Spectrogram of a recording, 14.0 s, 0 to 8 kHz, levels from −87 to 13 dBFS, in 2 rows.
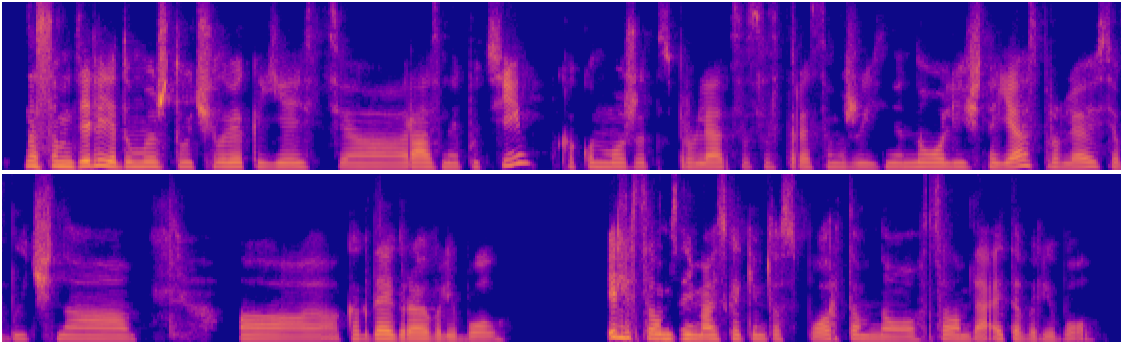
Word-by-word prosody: На 230 - +6
самом 225 -1 +5
деле, 240 +3 +7
я 225 - +8
думаю, 210 +1 +1
что 205 - +8
у - - -2
человека 200 0 0
есть, 190 0 -5
а, 180 0 -3
разные 185 -1 +1
пути, 270 - -1
как 205 0 -11
он 200 - -3
может 195 0 -4
справляться 185 -1 -3
со 190 +1 -9
стрессом 185 0 -7
в 180 - -8
жизни, 185 +1 -5
но 195 +1 -1
лично 190 +1 -2
я 205 +7 +4
справляюсь 200 -2 -3
обычно, 180 -1 -2 0.6
а, 175 -2 -2
когда 190 0 +3
играю 180 -1 +2
в - - -12
волейбол 165 -2 -5 0.6
или 260 -2 +9
в - - -5
целом 210 -2 +4
занимаюсь 185 -3 +2
каким-то 185 -2 -4
спортом, 185 0 -3
но 165 -1 -3
в 160 - -18
целом, 180 -1 -2
да, - - -1
это 190 -1 -3
волейбол. 170 -1 -9
185 Hz, 180 wpm, -24 LUFS, 180-200 Hz, 0.6 s, или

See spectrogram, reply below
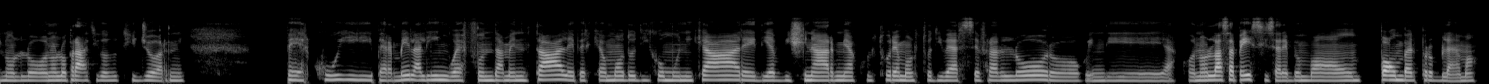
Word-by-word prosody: non 185 -1 -2
lo 180 -1 -1
non 185 - +1
lo 190 - +2
pratico 190 -1 0
tutti 190 +1 -9
i - - -8
giorni. 180 0 -3 1.0
Per 195 -2 -1
cui 215 -2 -2
per 185 -1 -3
me 205 +4 +2
la 200 -2 +2
lingua 200 -1 +2
è - - -1
fondamentale 195 +3 +2
perché 190 0 -6
è - - -1
un 190 - 0
modo 195 0 0
di 190 -1 -6
comunicare, 195 +1 +2
di 185 +1 -3
avvicinarmi 190 +1 +2
a 185 - -2
culture 195 +1 -3
molto 185 0 -2
diverse 185 0 -2
fra 190 +2 -1
loro, 195 -2 0
quindi, 170 -1 -6
ecco, 175 +2 -8
non 185 +2 +2
la 200 0 +7
sapessi 210 +1 +2
sarebbe 175 0 -2
un 185 - -1
bo 185 - -1
un 180 +1 0 0.2
po' 210 -1 +7
un 205 - +4
bel 190 -1 +1
problema. 175 -2 -3
190 Hz, 175 wpm, -26 LUFS, 180-200 Hz, 1.0 s, la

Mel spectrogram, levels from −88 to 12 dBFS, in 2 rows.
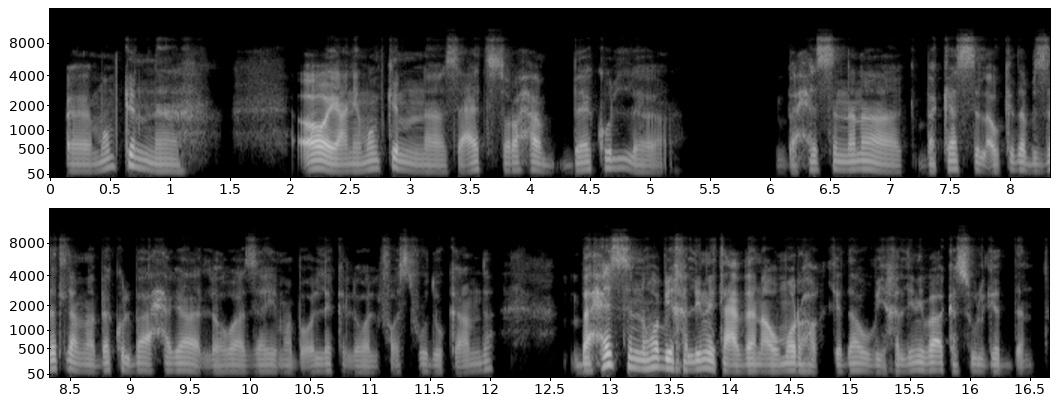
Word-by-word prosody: آآ، 100 0 -1
ممكن 140 - -2 1.2
آه، 140 +1 +10
يعني 100 0 +5
ممكن 115 - -3
ساعات - - -1
الصراحة 110 -3 -1
باكُل، 120 - -5 1.0
باحِس 120 +8 -2
إن 120 -1 -3
أنا 115 -7 +1
ك 95 - -25
باكسل 125 +2 -1
أو 95 - +1
كده، 125 +4 -3
بالذات 115 +7 -2
لمّا 105 -6 0
باكُل 110 +1 -5
بقى 110 0 -1
حاجة، 110 -1 -1
اللي 95 0 -8
هو 95 +1 -4
زي 95 +1 -7
ما 95 0 -10
باقول 95 +3 -7
لِك، 110 - -8
اللي 90 +1 -10
هو 90 0 -5
الfast 85 - -7
food 100 -2 -10
والكلام 95 +2 -6
ده، 130 +3 -11 0.6
باحِس 190 -1 +6
إنه 145 -2 +1
هو - - +6
بيخلِّيني 135 -2 +3
تعبان 100 -2 +4
أو 95 0 +4
مُرهَق 100 -4 +1
كده، 110 +3 -3
وبيخلِّيني 100 +3 -4
بقى 115 0 +3
كسول 105 -2 0
جدًا. 95 -2 -8
105 Hz, 160 wpm, -26 LUFS, 95-125 Hz, 1.2 s, آه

